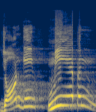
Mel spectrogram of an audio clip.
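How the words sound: The stress is on me.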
